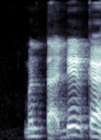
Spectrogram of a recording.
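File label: "mentakdirkan", Malay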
